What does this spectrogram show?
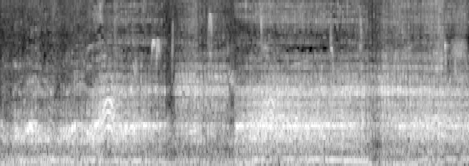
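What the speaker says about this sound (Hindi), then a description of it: "तभी उस कुत्ते के गुर्राने की आवाज आती है।" A monstrous dog in a forest lets out a loud, rumbling growl close by, sustained and throaty with brief dips, heard alone under a dramatic horror-story backdrop.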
